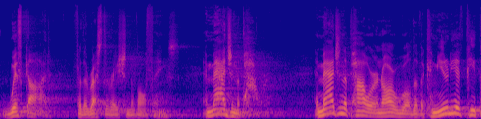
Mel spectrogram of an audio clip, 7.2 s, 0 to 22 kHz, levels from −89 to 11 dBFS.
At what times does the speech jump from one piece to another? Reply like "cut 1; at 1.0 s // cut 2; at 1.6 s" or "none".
none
